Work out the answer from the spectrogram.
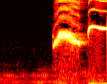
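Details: Orange-headed thrush (Anis Merah) ngeplong lure sound used to set off singing: a single rich whistle rising then sliding down, followed by a higher steady whistle.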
